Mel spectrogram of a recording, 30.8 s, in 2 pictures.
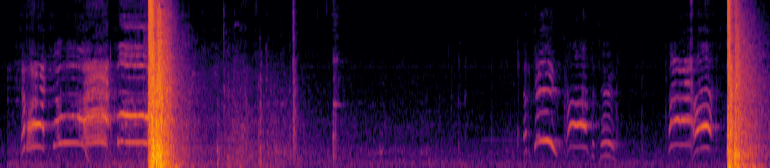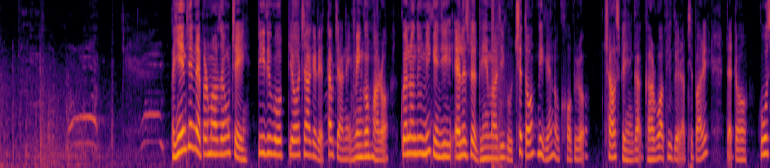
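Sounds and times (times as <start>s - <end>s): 
62-gun royal salute fired from the Tower of London for King Charles's accession: 3.0s - 4.4s, 14.5s - 16.8s
speech: 18.8s - 30.8s.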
